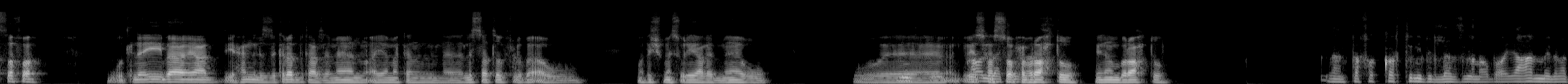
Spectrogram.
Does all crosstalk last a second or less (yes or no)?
no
